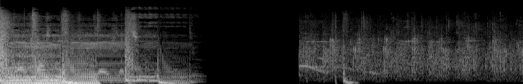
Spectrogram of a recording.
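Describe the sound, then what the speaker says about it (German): Audience applause at a summer celebrations stage show, loud dense clapping for about two seconds that fades to silence, then resumes more softly with scattered claps and crowd noise. "Also begrüßt ihn mit einem tosenden Applaus zurück auf unserer Bühne."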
